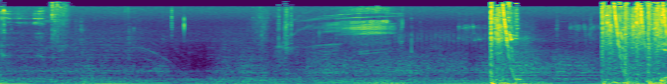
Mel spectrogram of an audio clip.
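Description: Video game gunfire: a steady low engine-like rumble runs throughout, then a sharp burst of shots near the end, followed by a louder, sustained crackle of firing.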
